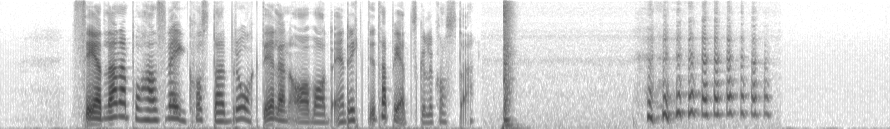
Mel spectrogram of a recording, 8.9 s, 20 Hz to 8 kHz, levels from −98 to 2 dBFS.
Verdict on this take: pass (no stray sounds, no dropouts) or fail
fail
